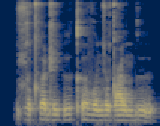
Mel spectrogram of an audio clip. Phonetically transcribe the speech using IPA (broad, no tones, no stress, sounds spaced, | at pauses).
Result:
ɕ o tʰ ɤ ɖ͡ʐ i ʔ ɯ kʼ ɤ v o n z o d ʕ ɤ m b ɯ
